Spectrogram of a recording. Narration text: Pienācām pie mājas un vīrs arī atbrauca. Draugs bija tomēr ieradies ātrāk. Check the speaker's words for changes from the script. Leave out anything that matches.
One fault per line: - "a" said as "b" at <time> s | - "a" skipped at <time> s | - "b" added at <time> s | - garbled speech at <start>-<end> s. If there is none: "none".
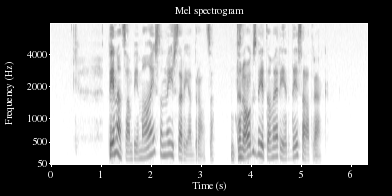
none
